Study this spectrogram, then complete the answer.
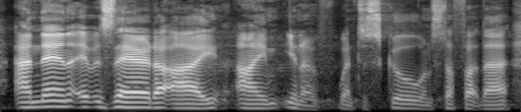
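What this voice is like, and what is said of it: English accent. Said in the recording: “he's got an English accent. I have ... I just sounded like everybody else”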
